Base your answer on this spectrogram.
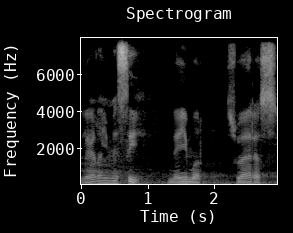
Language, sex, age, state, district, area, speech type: Malayalam, male, 18-30, Kerala, Palakkad, rural, spontaneous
